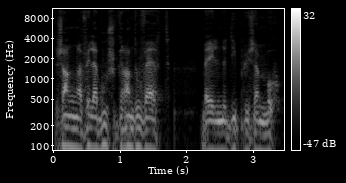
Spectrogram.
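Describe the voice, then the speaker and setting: A man voicing a tall, stooped, sickly Corsican villager who drawls his words in a flat monotone. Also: extremely low pitch, moderate pace, husky, full character voice. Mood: flat, matter-of-fact.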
